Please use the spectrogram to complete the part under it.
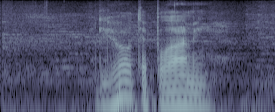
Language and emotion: Russian, sad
